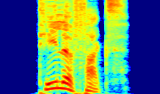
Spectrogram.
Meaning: fax
- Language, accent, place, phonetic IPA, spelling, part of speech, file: German, Germany, Berlin, [ˈteːləˌfaks], Telefax, noun, De-Telefax.ogg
